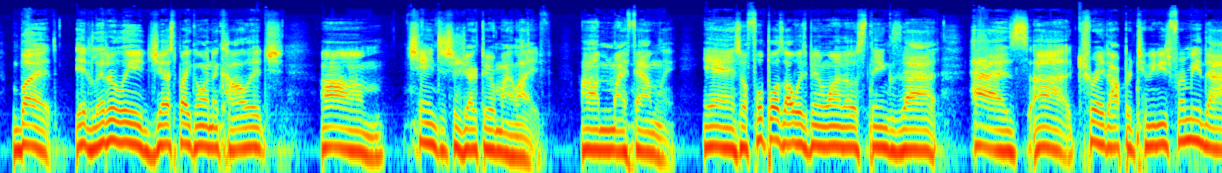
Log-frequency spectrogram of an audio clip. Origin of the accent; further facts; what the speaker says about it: San Diego, California, United States; So I'm born and raised in San Diego, but I actually was born in Southeast San Diego.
